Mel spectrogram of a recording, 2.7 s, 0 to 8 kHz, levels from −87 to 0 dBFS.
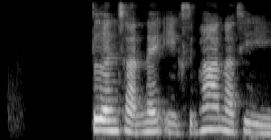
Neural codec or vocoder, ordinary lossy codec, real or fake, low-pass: vocoder, 22.05 kHz, 80 mel bands, Vocos; none; fake; 7.2 kHz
